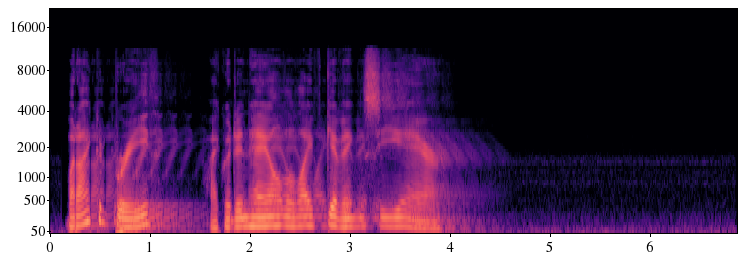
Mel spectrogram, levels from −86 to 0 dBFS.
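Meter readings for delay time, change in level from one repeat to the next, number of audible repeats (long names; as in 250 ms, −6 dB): 149 ms, −5.5 dB, 4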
